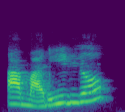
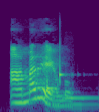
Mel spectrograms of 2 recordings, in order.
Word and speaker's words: amarillo: aqui, gente, o que vocês têm que pensar é o que estaria errado? É você falar amarelo. Amarelo é português, tá? Ou você inventar. Agora, a pronúncia da Isa tá muito bom. Amarillo, tá?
